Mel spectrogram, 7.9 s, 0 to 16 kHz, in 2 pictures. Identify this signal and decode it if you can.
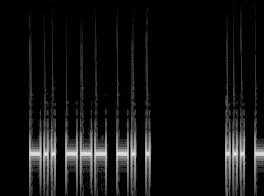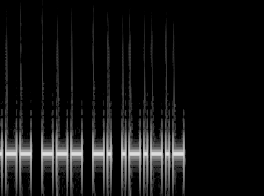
Morse code, heard as a keyed tone, about 22 wpm, 700 Hz. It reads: DONE SOON.
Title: 3x Word-Spacing - Sentences from Top 500 Words - 22wpm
